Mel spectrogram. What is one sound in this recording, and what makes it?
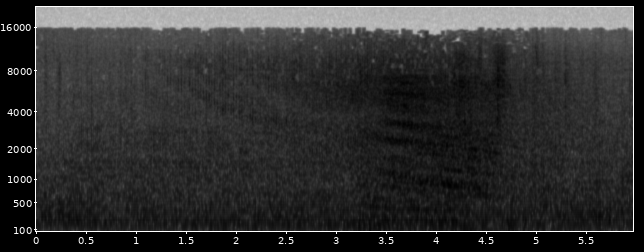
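Anti-aircraft guns fire in rapid bursts.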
